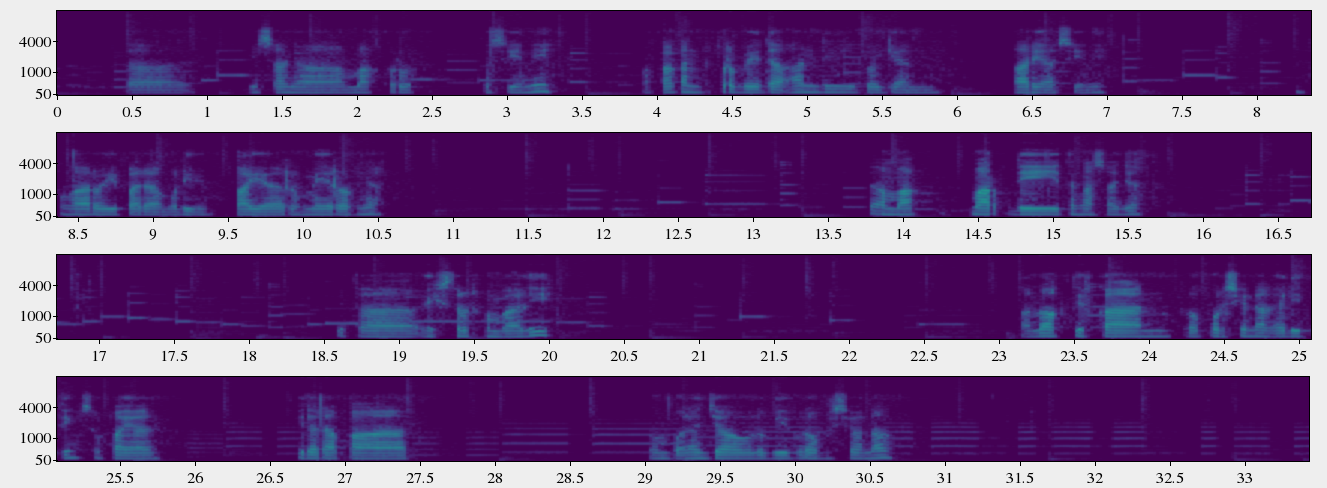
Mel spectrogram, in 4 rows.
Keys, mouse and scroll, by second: 1.7 scroll down 2, 2.7 click, 3.6 middle click, 4.3 shift+scroll up 3, 5.1-6.6 middle drag, 6.6 scroll down 2, 6.9-7.9 middle drag, 7.9 click, 8.3 shift+middle click, 8.8-11.9 scroll up 2, 12.2-13.2 scroll up 2, 13.2 click, 13.9-15.0 shift+middle drag, 15.0 scroll down 4, 15.2-16.6 middle drag, 16.6 e, 20.4 e, 22.8-26.6 drag, 26.6 ctrl+a, 31.8 shift+middle click, 32.3 click, 32.8 ctrl+a.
